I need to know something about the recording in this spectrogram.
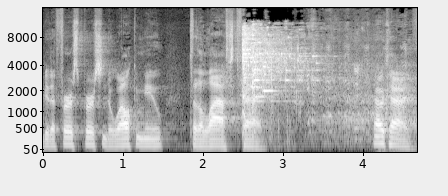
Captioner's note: صدای خنده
